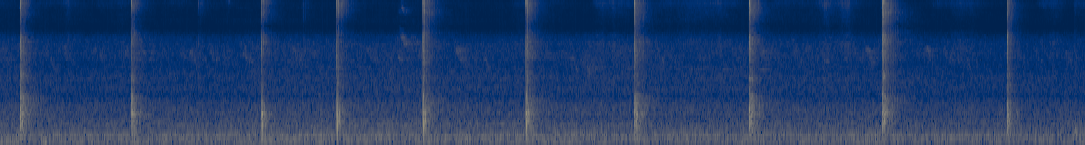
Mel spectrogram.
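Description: Gray-Nicolls Prestige English-willow cricket bat being knocked for a ping test: nine sharp wooden knocks at uneven intervals of about a second, each with a brief ring.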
